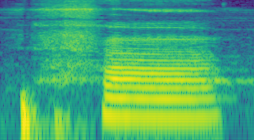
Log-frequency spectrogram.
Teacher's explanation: اسے پڑھتے وقت زبان کی نوک کو اوپر دانتوں کے اندرونی کنارے سے ملا کے ہلکا سا چھوڑیں گے اور آواز آئے گی ثا. سیٹی کی آواز یا سین کی آواز بالکل نہیں آئے گی.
